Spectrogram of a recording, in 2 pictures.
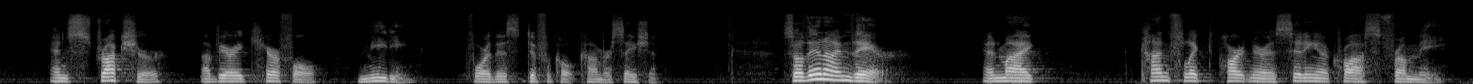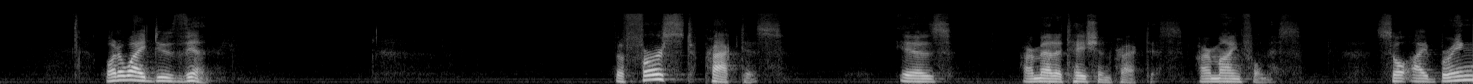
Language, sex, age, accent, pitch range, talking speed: English, male, 60-79, American, 120-150 Hz, 80 wpm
